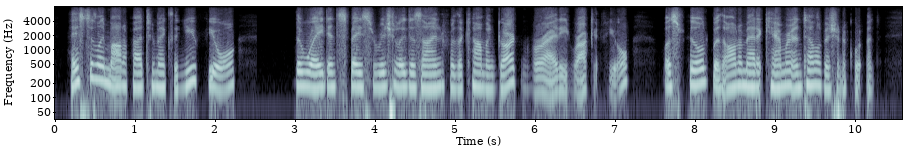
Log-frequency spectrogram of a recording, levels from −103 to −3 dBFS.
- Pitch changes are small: Yes, narrow, 2.2 semitones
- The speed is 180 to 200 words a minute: No, average, 165 wpm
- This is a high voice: No, medium, 165 Hz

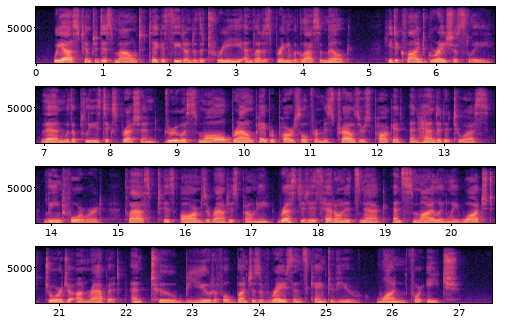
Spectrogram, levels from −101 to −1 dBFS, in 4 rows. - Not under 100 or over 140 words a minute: No, average, 165 wpm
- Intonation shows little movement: No, average, 3.9 semitones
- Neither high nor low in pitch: Yes, medium, 165 Hz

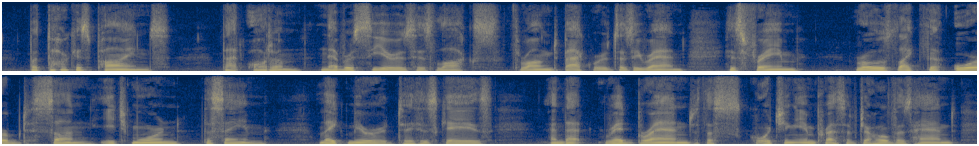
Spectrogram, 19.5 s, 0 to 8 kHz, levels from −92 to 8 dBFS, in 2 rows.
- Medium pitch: No, low, 110 Hz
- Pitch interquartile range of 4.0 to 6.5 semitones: No, average, 3.0 semitones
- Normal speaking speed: No, slow, 125 wpm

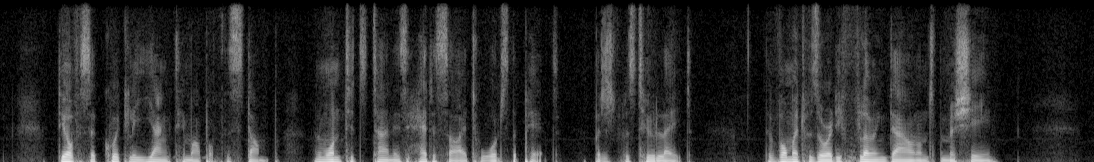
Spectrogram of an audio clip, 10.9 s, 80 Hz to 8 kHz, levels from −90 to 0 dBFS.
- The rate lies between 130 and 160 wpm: No, average, 180 wpm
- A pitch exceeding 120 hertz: No, low, 100 Hz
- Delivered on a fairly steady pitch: Yes, narrow, 2.3 semitones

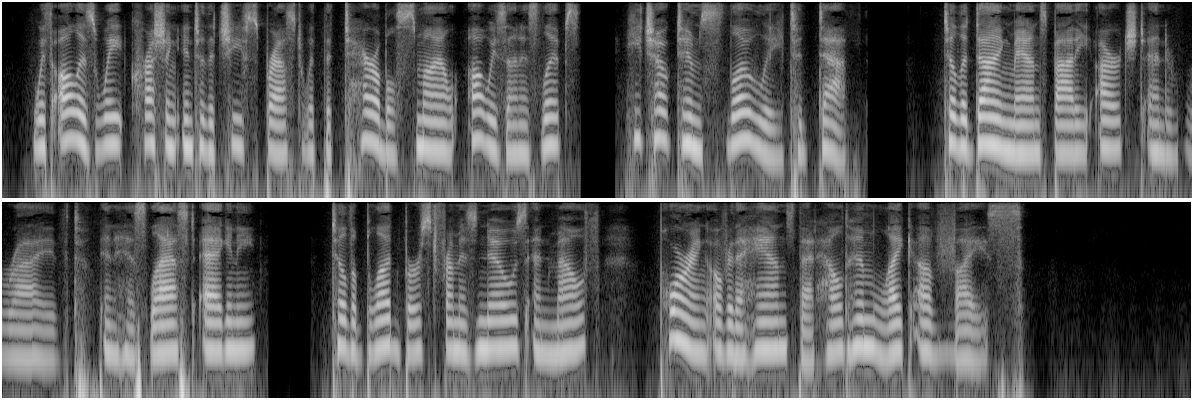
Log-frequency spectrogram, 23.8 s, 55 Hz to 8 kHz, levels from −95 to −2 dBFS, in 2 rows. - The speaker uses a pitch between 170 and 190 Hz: Yes, medium, 185 Hz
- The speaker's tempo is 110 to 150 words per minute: Yes, slow, 135 wpm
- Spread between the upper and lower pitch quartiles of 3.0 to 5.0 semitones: No, narrow, 2.6 semitones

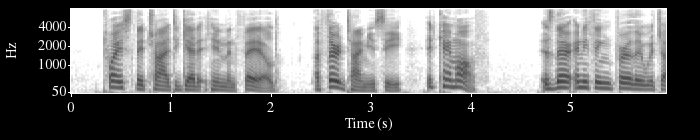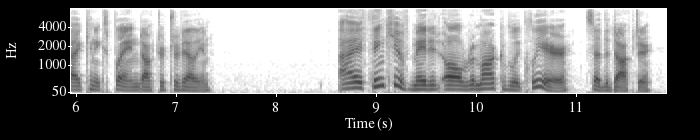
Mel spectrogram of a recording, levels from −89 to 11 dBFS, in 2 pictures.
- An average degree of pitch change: No, wide, 7.5 semitones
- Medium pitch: Yes, medium, 145 Hz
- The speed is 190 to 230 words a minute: Yes, average, 195 wpm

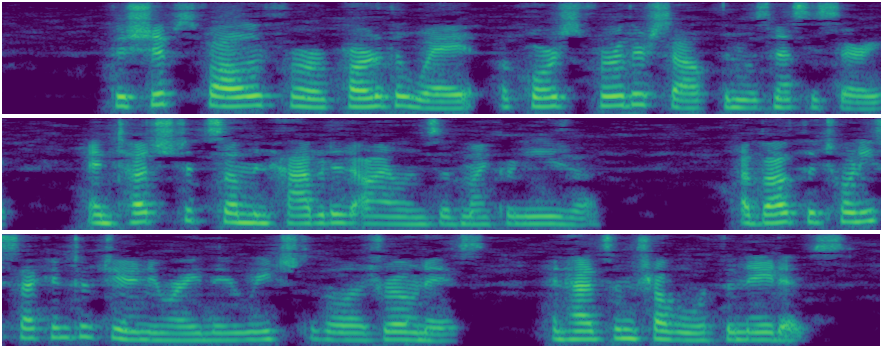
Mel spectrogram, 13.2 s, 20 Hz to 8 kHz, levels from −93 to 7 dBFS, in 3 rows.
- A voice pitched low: No, high, 215 Hz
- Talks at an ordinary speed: Yes, average, 180 wpm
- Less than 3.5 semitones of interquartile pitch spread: No, average, 3.8 semitones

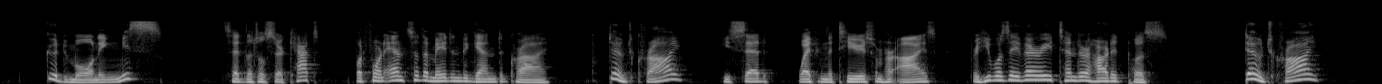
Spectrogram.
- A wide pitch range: Yes, wide, 7.6 semitones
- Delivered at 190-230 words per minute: No, average, 155 wpm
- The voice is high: No, low, 135 Hz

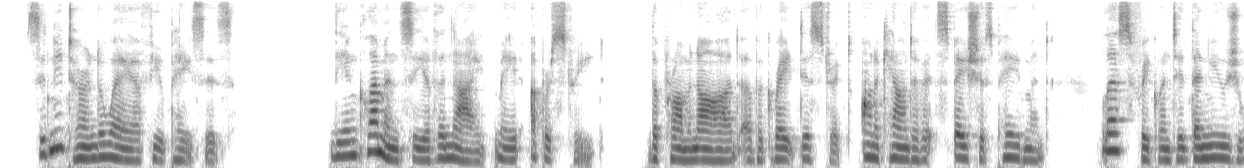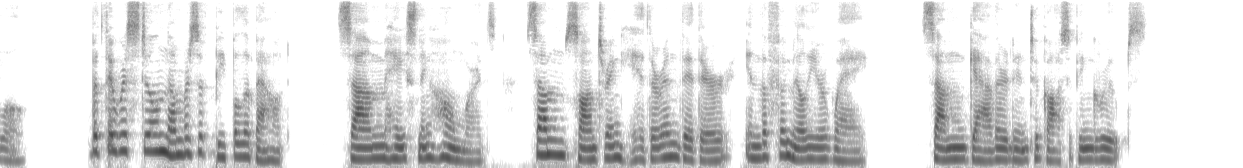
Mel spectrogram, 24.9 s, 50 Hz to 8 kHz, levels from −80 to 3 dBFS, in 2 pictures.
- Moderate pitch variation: Yes, average, 3.3 semitones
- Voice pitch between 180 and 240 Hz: No, medium, 160 Hz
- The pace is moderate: No, slow, 130 wpm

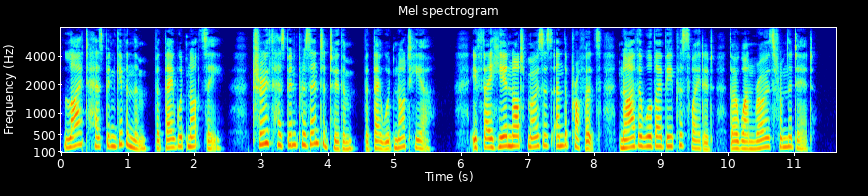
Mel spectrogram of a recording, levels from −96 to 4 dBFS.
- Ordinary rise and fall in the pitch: Yes, average, 4.5 semitones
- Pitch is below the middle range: No, high, 210 Hz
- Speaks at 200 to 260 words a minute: Yes, fast, 205 wpm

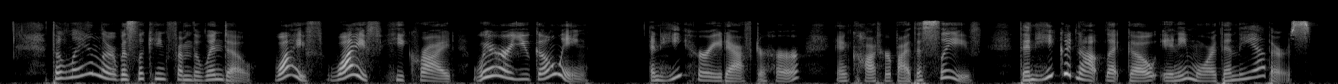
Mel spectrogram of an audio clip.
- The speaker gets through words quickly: No, average, 165 wpm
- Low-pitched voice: No, high, 230 Hz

